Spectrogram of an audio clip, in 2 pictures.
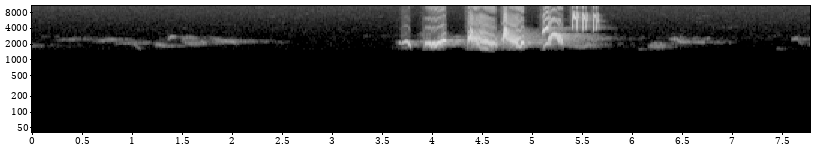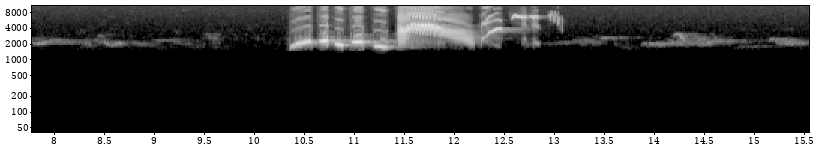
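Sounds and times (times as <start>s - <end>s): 
common blackbird Turdus merula singing: 3.7s - 5.8s, 10.4s - 15.5s.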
